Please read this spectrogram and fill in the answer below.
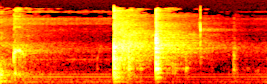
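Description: Two sharp, light clicks about a third of a second apart, followed by a few fainter ticks, over a faint steady hum.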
